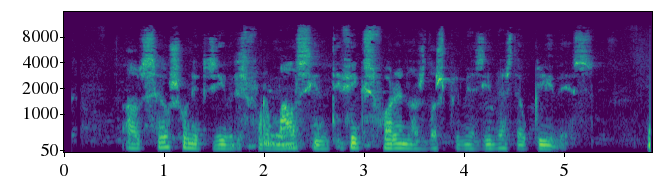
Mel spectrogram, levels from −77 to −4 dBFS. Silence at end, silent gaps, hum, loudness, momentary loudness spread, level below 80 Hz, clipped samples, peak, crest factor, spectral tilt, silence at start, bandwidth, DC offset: 0 s; none; none; -24 LUFS; 9 LU; -58 dBFS; under 0.1%; -8 dBFS; 18 dB; -3.5 dB/octave; 0.6 s; 11.5 kHz; under 0.1%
